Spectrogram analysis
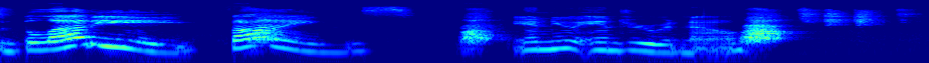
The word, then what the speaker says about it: Fiennes: Fines.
